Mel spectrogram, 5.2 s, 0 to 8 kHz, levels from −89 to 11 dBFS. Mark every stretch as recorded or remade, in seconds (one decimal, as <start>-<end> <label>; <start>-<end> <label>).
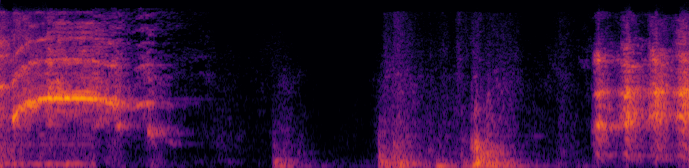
0.0-0.7 remade; 0.7-5.2 recorded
